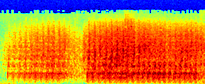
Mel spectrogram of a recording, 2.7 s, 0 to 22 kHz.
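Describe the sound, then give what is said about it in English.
Sustained bursts of automatic gunfire around dawn in Sadr City in 2006 crackle in a rapid, steady rhythm, growing noticeably louder and denser partway through, with a low rumbling drone underneath and no voices. “Gunfire in Sadr City around dawn.”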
